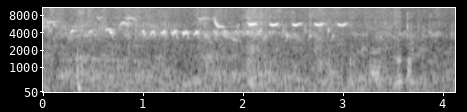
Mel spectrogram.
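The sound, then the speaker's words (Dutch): Faint birds chirping, a string of short high-pitched calls repeating across a quiet outdoor background with a soft low rumble, on an island. “Nou, verder is het ook heel stil en eh, hoor je eigenlijk alleen maar vogels.”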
